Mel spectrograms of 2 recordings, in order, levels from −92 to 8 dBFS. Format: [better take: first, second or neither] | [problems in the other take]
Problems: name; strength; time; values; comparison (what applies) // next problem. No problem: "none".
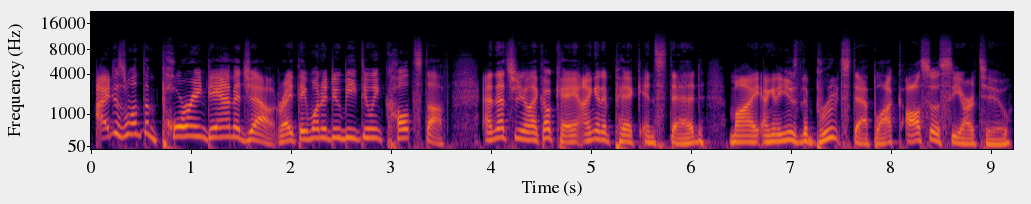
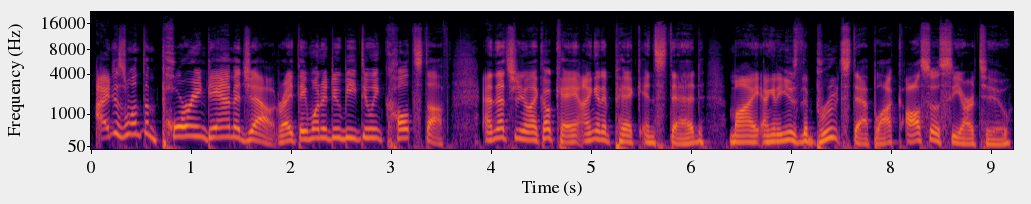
second | muffled; very slightly; fading above 3 kHz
